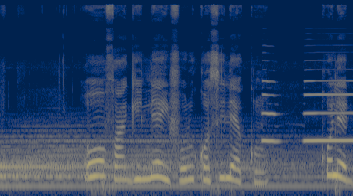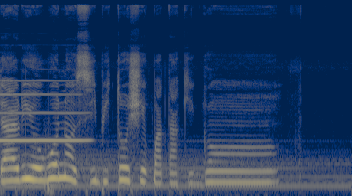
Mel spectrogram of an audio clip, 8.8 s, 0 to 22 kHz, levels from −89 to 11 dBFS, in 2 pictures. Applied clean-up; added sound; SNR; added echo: none; Gong + Wind instrument, woodwind instrument; 7 dB; none.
